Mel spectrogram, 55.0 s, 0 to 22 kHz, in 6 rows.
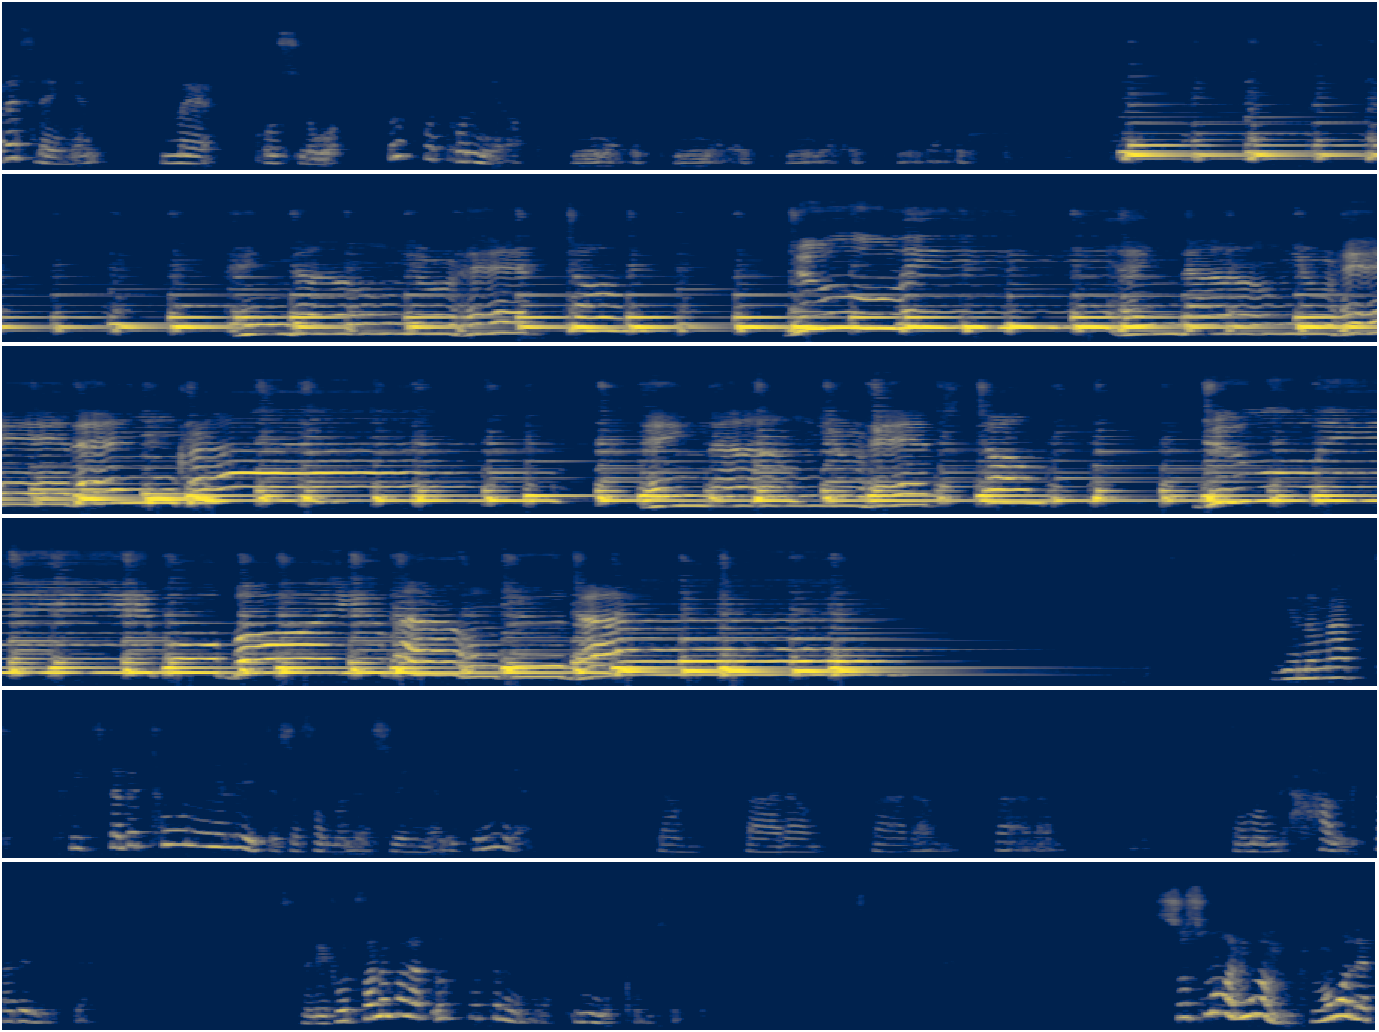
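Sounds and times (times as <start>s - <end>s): ukulele strumming: 7.4s - 34.8s.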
